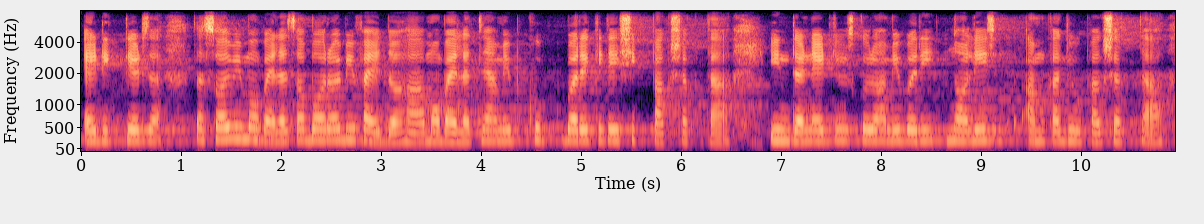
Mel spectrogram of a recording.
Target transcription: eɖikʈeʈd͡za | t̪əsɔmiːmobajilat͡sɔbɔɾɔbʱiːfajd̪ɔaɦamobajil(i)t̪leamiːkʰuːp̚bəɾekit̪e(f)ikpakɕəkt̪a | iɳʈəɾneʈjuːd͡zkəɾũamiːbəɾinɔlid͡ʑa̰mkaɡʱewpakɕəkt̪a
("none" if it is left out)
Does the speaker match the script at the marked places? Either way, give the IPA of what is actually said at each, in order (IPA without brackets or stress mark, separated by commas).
a, ɕ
